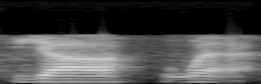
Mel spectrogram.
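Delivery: Yahweh drawn out slowly as YAH-weh; pronunciation demo. Shown as a demonstration. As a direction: split Yahweh into two slow syllables. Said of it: "when other people refer to God".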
